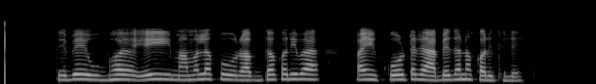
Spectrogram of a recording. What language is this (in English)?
Odia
